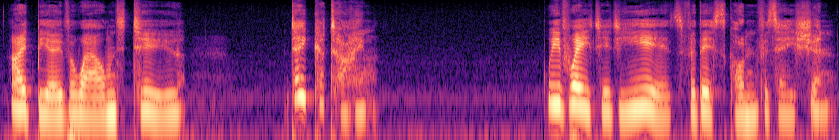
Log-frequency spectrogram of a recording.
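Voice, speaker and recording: An inhuman forest girl played by a woman speaks in a high, soft British voice, close and very dry. She takes her time, often dropping to a whisper. Her tone is tender yet possessive, as in a yandere ASMR roleplay. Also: no echo. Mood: patient, soothing. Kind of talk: intimate ASMR roleplay monologue.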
